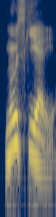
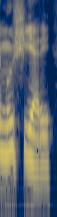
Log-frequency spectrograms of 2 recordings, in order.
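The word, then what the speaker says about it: Muschietti: saying it right okay mush Yeti it's uh musetti okay so there's a K in there not an h i shouldn't say Mushi Yeti it's musetti mus mus Yeti okay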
